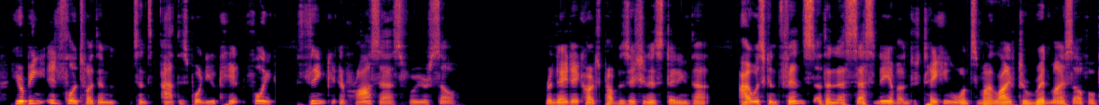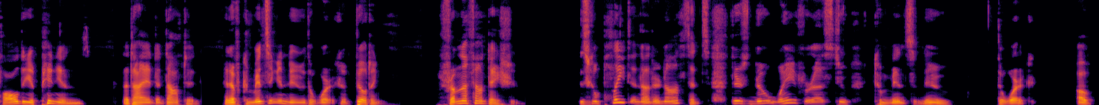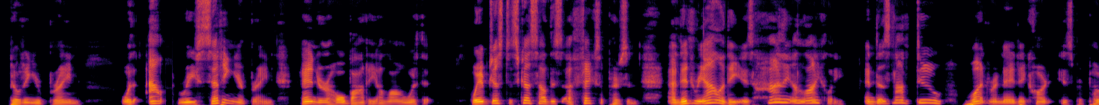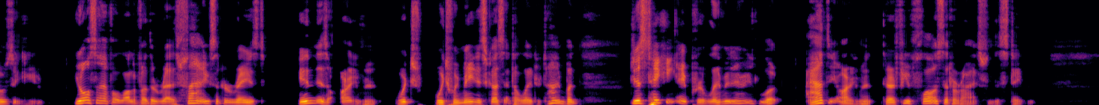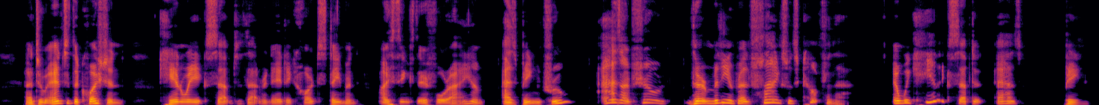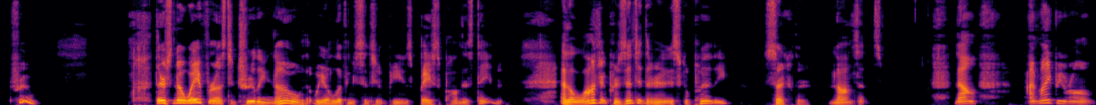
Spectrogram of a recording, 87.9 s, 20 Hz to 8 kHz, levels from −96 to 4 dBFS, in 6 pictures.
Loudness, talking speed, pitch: -24 LUFS, 155 wpm, 165 Hz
